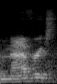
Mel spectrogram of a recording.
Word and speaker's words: Maveriqs: out on YouTube for Mavericks II know and it's spelled ma vie er IQs but at the end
